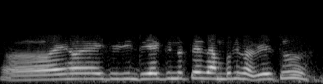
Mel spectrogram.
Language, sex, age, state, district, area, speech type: Assamese, female, 30-45, Assam, Nalbari, rural, conversation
